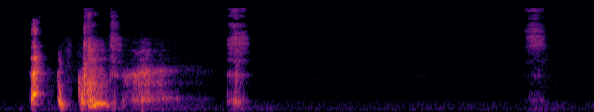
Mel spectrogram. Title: Sneezes and blows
